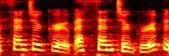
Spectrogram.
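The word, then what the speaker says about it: Scentre Group: Now, Center Group is how you say it properly, SCG for Till.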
